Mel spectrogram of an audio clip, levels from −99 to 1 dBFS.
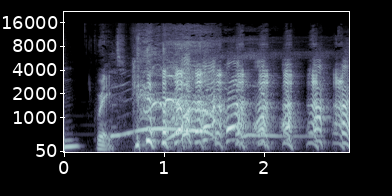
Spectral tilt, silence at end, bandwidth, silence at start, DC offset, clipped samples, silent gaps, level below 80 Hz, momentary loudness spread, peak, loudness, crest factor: -3 dB/octave; 0 s; 16 kHz; 0 s; under 0.1%; under 0.1%; none; -68 dBFS; 15 LU; -2 dBFS; -17 LUFS; 16 dB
